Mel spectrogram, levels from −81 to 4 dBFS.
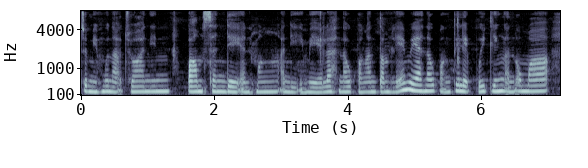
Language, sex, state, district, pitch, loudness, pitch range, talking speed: Mizo, female, Mizoram, Aizawl, 185 Hz, -19 LUFS, 175-200 Hz, 215 wpm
